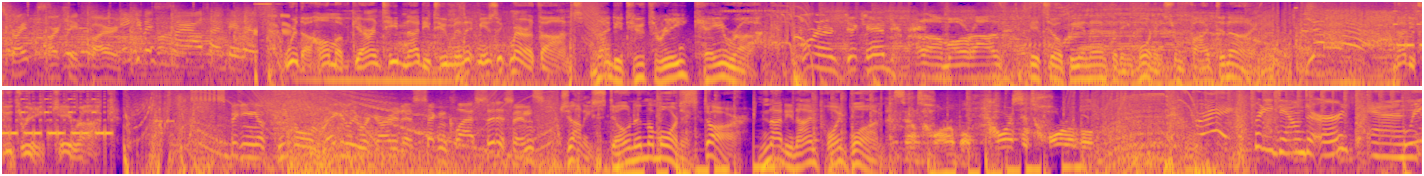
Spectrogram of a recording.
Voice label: Men Radio Imaging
